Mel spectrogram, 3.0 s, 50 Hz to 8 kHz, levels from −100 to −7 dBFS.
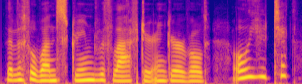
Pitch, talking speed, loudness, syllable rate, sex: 200 Hz, 220 wpm, -17 LUFS, 6.1 syllables/s, female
